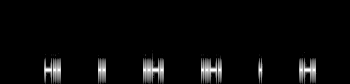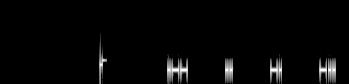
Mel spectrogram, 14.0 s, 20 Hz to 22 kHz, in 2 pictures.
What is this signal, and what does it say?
Morse code, heard as a keyed tone, about 28 wpm, spaced as for 10 wpm, 690 Hz. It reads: DIFFER WIND
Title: 6x Character Spacing - Top 500 Words - 28wpm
